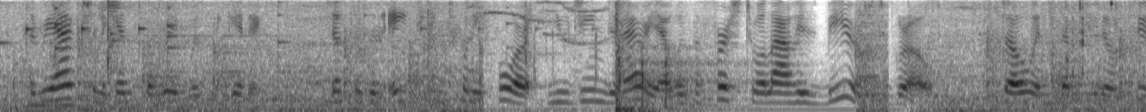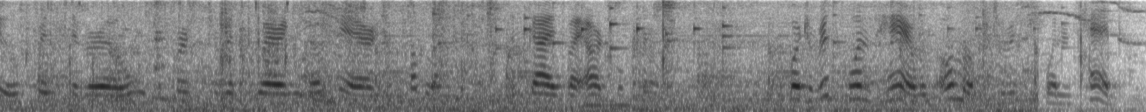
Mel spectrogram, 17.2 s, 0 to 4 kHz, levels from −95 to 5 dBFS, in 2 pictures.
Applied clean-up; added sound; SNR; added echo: none; Knock; 3 dB; none.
